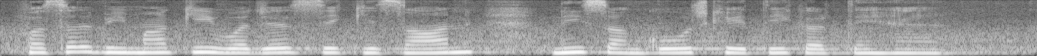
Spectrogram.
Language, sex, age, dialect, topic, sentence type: Hindi, female, 18-24, Hindustani Malvi Khadi Boli, banking, statement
